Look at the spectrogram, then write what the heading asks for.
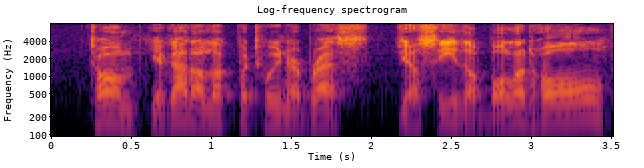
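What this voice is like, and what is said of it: Put-on Northern Irish accent. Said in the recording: “I thought your accent wasn't bad.”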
